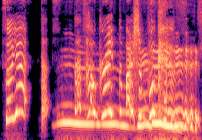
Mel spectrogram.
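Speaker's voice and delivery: breaking up with real laughter mid-sentence; can barely get it out for laughing. Real, not acted.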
